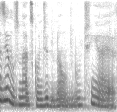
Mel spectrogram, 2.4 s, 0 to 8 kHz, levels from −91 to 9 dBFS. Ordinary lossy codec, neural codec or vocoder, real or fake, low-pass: none; none; real; none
